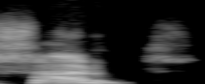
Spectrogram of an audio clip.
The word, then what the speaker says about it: Sartre: poderosísima algunas obras de Jean Paul sart se escribe sartre y de Albert camu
